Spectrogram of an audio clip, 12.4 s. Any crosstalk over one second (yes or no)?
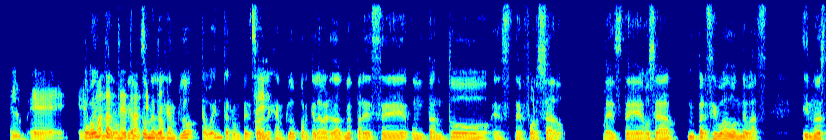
yes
